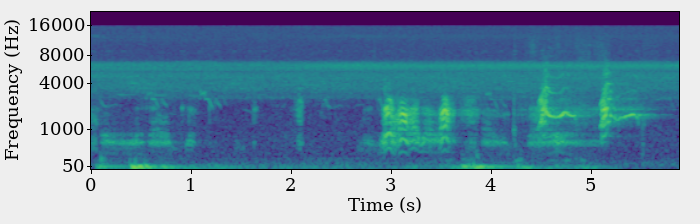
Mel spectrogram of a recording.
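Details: Coyotes heard on a predator hunt give sparse whimpers, then a run of sharp yelps and falling, wavering howl-like notes, with low thumps in the background.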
